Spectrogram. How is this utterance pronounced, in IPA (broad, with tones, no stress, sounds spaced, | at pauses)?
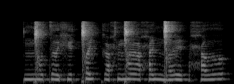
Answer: ŋ͡ǀ o˨˩ t əː˨˩ xʲ œ˨˦ ǀ œ˦˥ lʲ k œ˨˦ ħ ŋ͡ǀ œː˥˧ ħ i˧˥˧ ŋ͡ǀ ə˧˥˧ e̯ | ħ ɤː˨˦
